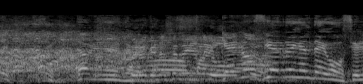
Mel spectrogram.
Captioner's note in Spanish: Risas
